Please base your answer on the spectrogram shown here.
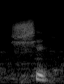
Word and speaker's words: chez: Pourquoi on ne prononce pas le Z? Parce que EZ ensemble, ça crée le son E, chez.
